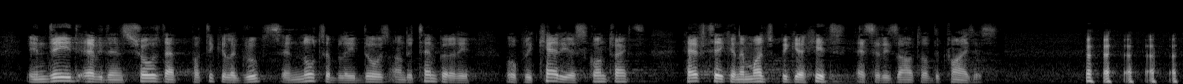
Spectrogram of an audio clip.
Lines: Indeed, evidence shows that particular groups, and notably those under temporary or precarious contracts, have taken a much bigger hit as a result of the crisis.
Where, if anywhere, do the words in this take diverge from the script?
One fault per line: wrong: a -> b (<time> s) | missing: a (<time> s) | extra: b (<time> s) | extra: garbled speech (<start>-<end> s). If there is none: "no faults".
no faults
